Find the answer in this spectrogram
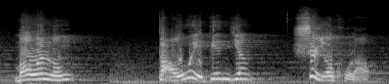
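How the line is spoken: Stern. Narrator (Chinese): 袁都师厉声说道

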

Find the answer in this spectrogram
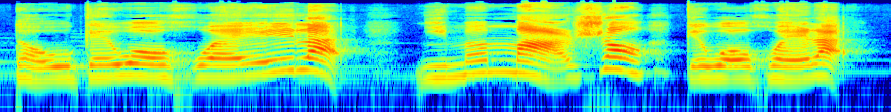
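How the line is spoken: Pompous loud roar. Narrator (Chinese): 他依然摆着架子，大声吼道

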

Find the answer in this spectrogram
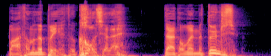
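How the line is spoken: Deep-voiced command. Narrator (Chinese): 那带队的青年就沉声吩咐手下

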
